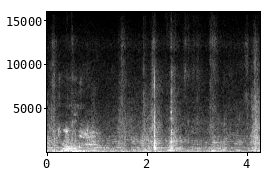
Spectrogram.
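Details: Autumn honey bee hives hum steadily, a droning buzz holding even tones with layered overtones, and a few brief louder passes of single bees cutting through.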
